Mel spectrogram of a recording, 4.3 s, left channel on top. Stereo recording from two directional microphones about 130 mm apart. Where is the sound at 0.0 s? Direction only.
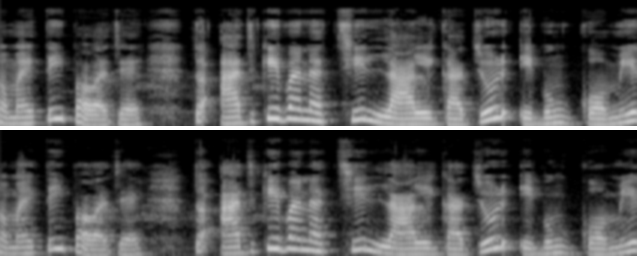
40° left (ahead or behind).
